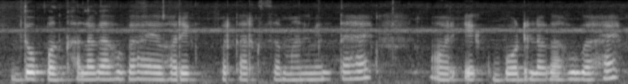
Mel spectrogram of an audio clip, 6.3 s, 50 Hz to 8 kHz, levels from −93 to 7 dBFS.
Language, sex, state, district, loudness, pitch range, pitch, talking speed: Hindi, female, Jharkhand, Garhwa, -19 LUFS, 220-235 Hz, 225 Hz, 170 wpm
